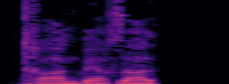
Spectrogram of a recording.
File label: "tranversal", German; adjectives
